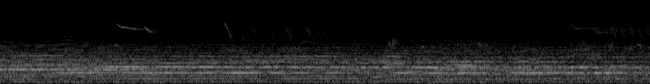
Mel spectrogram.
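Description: Long, steady held tones at several pitches at once, stepping to a new pitch about half a second in, with a few short high bird chirps over them.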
